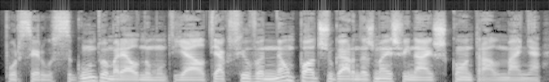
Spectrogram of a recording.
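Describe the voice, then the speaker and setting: A man reading scripted radio news in a steady, measured way. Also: low voice, no echo, clean studio sound. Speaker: newsreader.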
